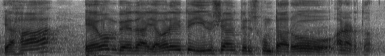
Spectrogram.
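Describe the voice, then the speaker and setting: A man giving a spiritual discourse, chanting verses slowly and then explaining each one quickly. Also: a little high, a little hiss or hum. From India. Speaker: spiritual lecturer.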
